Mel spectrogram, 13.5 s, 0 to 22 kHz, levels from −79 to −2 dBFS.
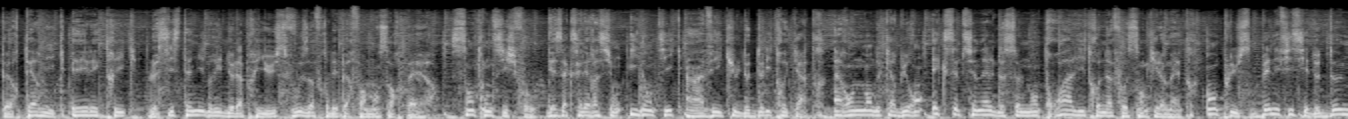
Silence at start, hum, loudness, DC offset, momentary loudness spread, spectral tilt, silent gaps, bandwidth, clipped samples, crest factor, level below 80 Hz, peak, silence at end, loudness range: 0 s; none; -14 LUFS; under 0.1%; 3 LU; -4.5 dB/octave; none; 17.5 kHz; under 0.1%; 14 dB; -24 dBFS; 0 dBFS; 0 s; 0 LU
